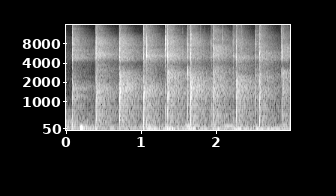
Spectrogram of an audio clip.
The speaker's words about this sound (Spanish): No, pero aplaudiste con fuerza, aplaudiste con fuerza. con voluntad.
